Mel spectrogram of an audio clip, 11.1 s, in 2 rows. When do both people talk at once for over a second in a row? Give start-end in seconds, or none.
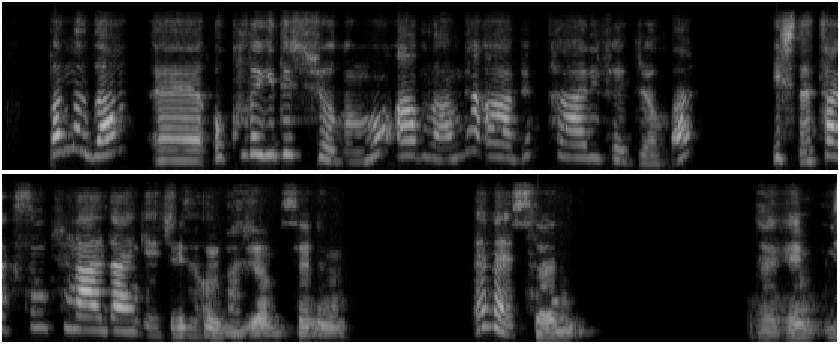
none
